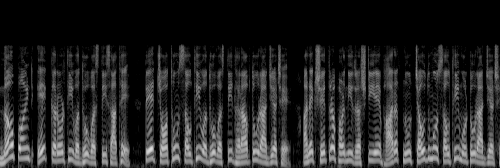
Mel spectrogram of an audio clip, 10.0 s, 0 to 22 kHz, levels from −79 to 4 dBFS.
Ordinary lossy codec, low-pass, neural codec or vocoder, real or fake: none; 7.2 kHz; none; real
